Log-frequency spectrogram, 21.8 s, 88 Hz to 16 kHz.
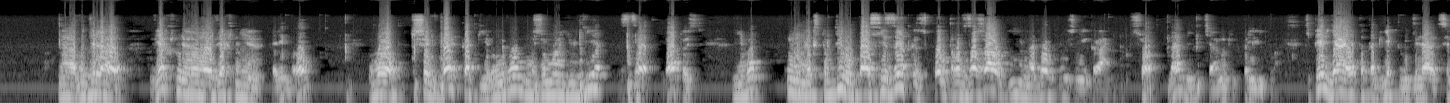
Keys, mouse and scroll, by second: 1.1-3.5 right drag, 3.5 click, 4.3 ctrl+Tab, 4.8-7.1 drag, 6.5 shift+d, 7.6 middle click, 8.7 e, 17.0-19.7 middle drag.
